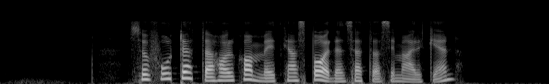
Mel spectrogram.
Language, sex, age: Swedish, female, 51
